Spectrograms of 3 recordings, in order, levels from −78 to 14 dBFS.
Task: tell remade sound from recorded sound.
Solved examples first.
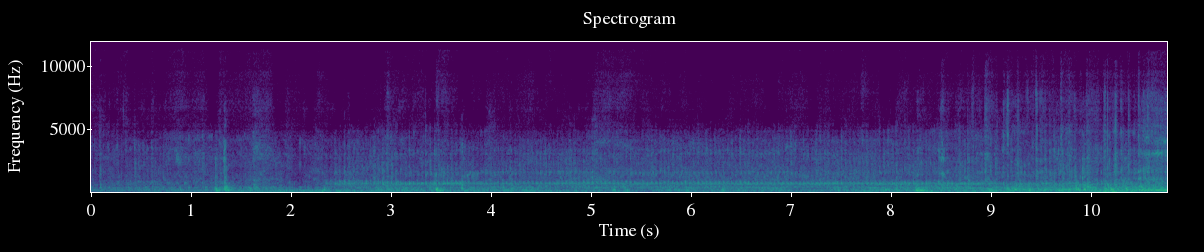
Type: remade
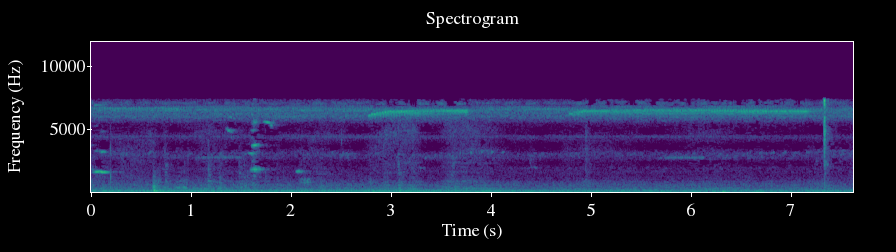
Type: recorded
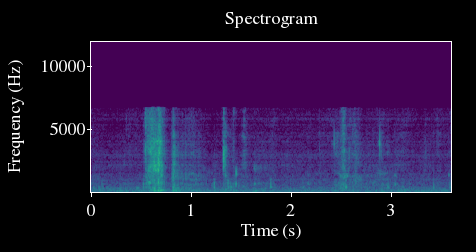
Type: remade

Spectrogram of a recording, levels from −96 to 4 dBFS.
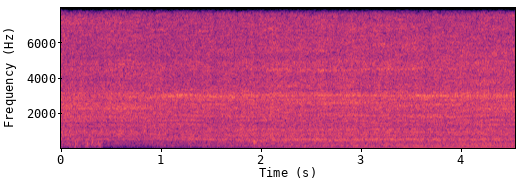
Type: recorded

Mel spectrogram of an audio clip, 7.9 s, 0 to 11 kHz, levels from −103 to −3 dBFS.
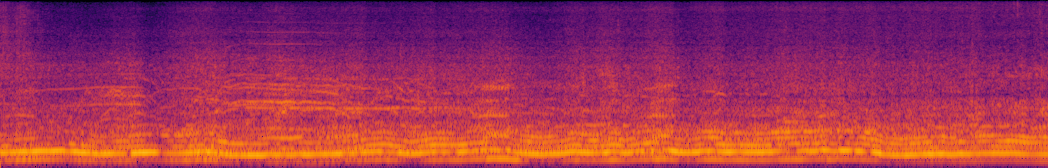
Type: recorded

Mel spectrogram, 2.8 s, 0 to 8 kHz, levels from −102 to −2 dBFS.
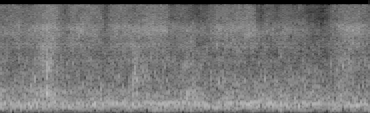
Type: remade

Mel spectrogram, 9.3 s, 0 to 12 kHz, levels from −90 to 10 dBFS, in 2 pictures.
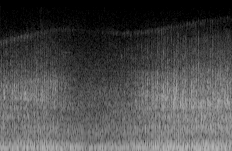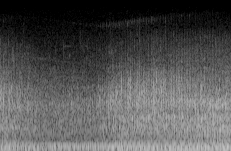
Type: recorded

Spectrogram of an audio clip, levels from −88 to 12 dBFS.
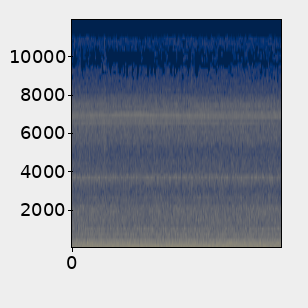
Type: recorded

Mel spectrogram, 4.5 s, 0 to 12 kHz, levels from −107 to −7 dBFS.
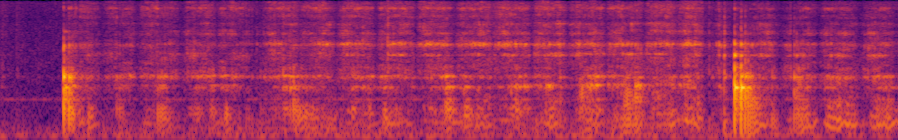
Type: recorded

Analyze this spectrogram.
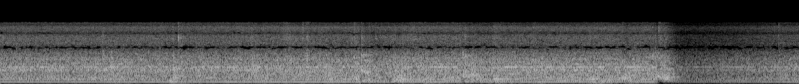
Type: recorded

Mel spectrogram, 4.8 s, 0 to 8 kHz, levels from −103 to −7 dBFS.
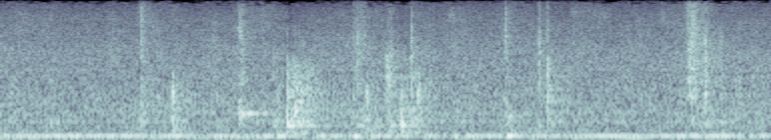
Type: recorded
